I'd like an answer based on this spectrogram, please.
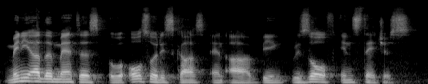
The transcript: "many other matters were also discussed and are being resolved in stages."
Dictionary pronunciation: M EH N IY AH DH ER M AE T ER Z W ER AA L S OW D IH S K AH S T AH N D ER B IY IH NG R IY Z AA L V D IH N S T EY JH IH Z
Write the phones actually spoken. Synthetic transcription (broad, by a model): M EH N IY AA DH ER M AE T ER S W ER AA L S OW D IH S K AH S AH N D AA B IY IH NG R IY Z AA L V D IH N S T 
